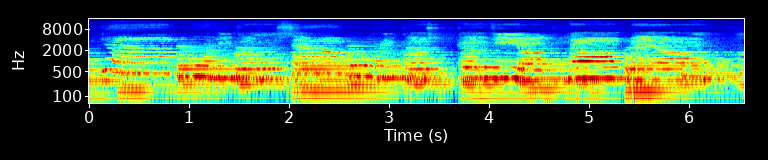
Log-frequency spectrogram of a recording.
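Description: A young girl singing a children's song into a microphone in long held phrases, over a recorded instrumental backing track with steady bass notes.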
